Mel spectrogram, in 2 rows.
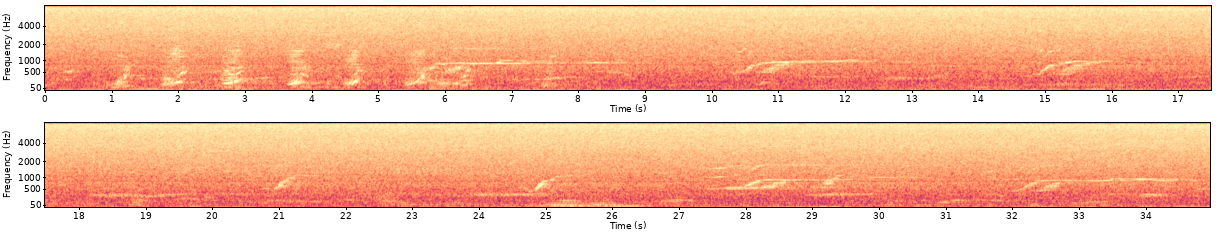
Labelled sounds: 5.8	7.0	humpback whale, 0.80 to 1.1 kHz
10.6	12.2	humpback whale, 0.80 to 1.1 kHz
15.2	16.0	humpback whale, 0.80 to 1.0 kHz
21.0	21.3	humpback whale, 0.80 to 1.1 kHz
27.4	28.7	humpback whale, 0.80 to 1.6 kHz
32.3	32.7	humpback whale, 0.80 to 0.90 kHz
33.1	34.2	humpback whale, 0.80 to 1.0 kHz

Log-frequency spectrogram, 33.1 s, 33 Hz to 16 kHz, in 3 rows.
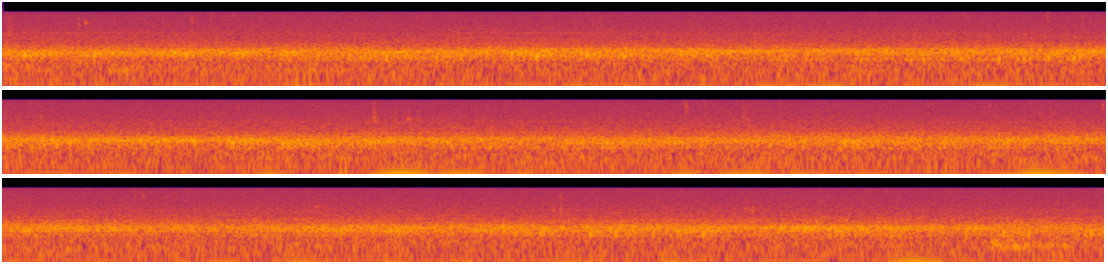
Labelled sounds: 0.0	2.0	killer whale, Bigg's (transient), AT1 transient, 1.3 to 2.5 kHz
4.4	6.1	killer whale, Bigg's (transient), AT1 transient, 0.98 to 3.0 kHz

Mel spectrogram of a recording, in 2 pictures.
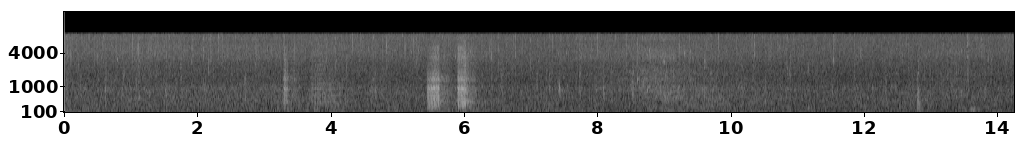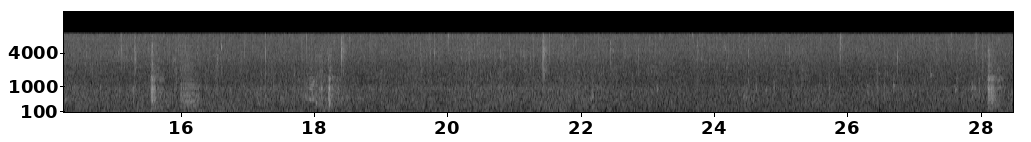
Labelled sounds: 5.4	5.6	croaking sound likely from a nearby submerged object, 1.3 to 1.6 kHz

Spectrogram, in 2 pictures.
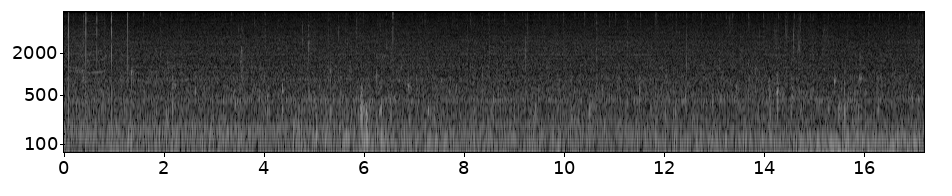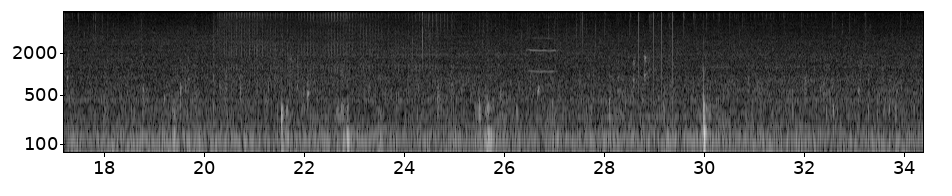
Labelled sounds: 0.2	1.0	killer whale, 0.84 to 6.8 kHz
26.2	27.2	killer whale, call S16, 0.93 to 7.8 kHz

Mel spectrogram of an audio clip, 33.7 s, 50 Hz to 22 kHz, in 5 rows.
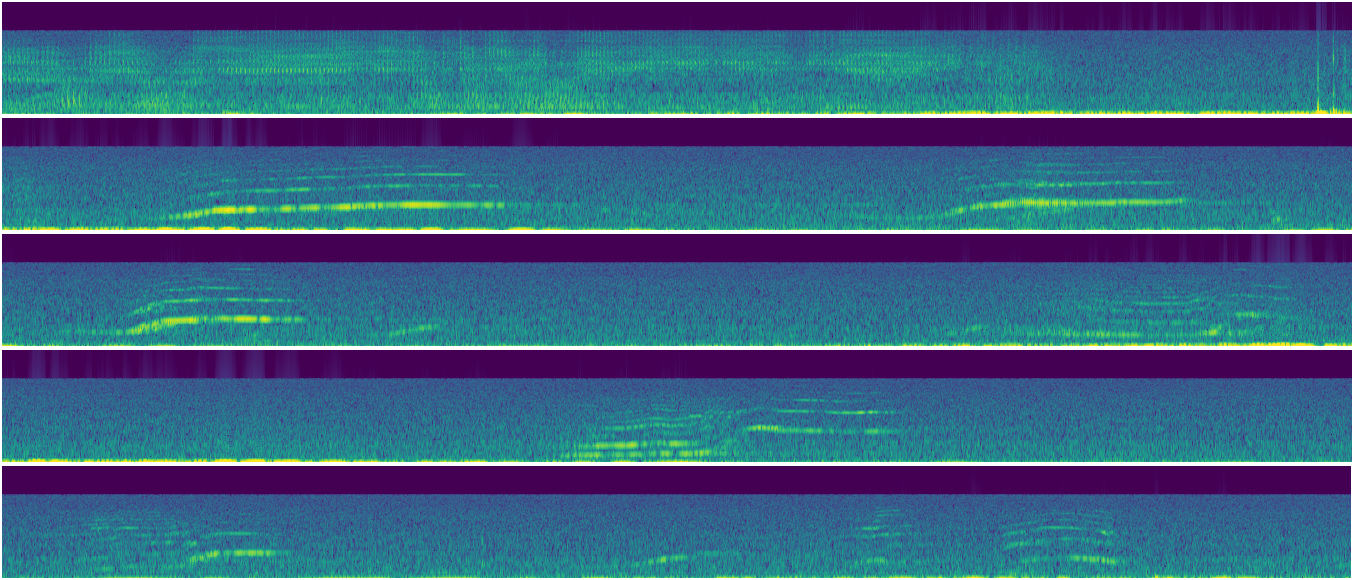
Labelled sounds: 0.0	0.3	humpback whale, 2.4 to 2.5 kHz
1.4	2.0	humpback whale, 2.9 to 3.7 kHz
3.2	3.5	humpback whale, 2.2 to 2.6 kHz
4.2	4.5	humpback whale, 3.0 to 3.3 kHz
7.8	9.1	humpback whale, 0.80 to 3.8 kHz
11.5	12.7	humpback whale, 0.80 to 5.3 kHz
14.1	15.0	humpback whale, 0.80 to 5.2 kHz
19.1	20.0	humpback whale, 0.99 to 2.8 kHz
23.2	25.5	humpback whale, 0.99 to 4.7 kHz
27.4	28.4	humpback whale, 0.80 to 2.4 kHz
31.3	31.6	humpback whale, 1.7 to 2.6 kHz
32.0	32.6	humpback whale, 1.1 to 2.4 kHz

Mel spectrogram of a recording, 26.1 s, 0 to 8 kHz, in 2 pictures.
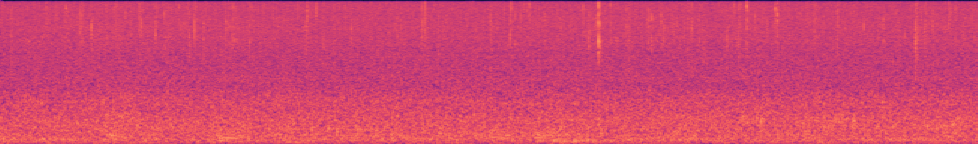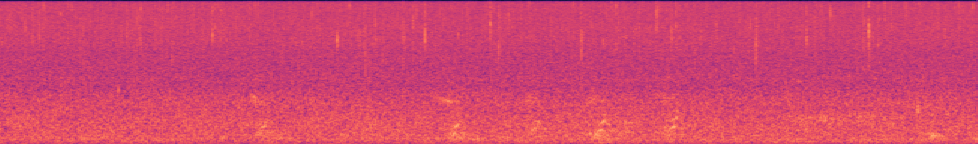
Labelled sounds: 18.8	19.1	humpback whale, 0.84 to 1.0 kHz

